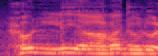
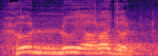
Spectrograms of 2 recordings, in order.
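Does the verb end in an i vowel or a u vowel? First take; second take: i vowel; u vowel. First: The verb ends with an i vowel. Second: The verb ends with a u vowel. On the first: "فتحرك آخره بالكسر" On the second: "فحل حاؤه مضمومة، فتتبع فتقول"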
